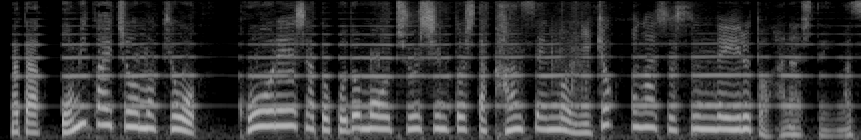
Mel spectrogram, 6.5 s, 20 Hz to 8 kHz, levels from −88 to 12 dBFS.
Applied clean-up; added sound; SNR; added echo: neural mask model RNNoise.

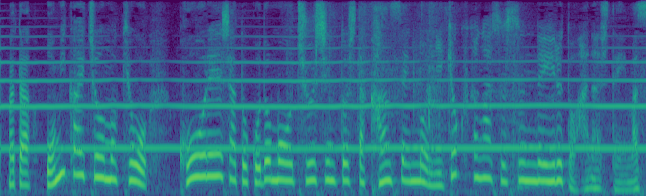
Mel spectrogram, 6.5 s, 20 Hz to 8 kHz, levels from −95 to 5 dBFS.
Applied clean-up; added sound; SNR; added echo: none; Trumpet; 9 dB; none.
